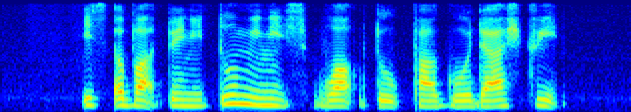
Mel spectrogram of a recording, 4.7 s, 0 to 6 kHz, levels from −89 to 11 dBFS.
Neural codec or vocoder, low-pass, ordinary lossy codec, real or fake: autoencoder, 48 kHz, 32 numbers a frame, DAC-VAE, trained on Japanese speech; 5.4 kHz; none; fake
